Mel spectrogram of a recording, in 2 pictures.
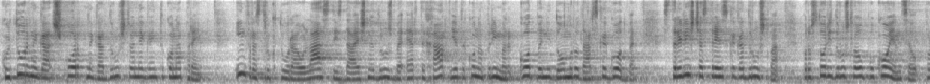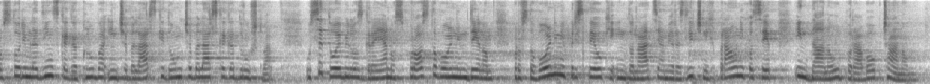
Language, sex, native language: Slovenian, female, Slovenian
